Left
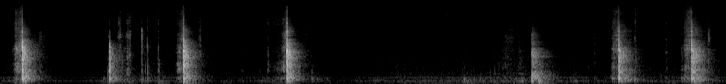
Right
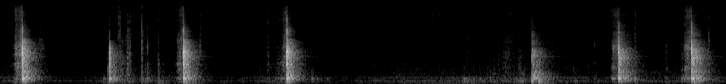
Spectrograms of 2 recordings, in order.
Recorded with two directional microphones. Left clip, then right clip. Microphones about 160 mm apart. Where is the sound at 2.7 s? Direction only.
15° right (ahead or behind).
